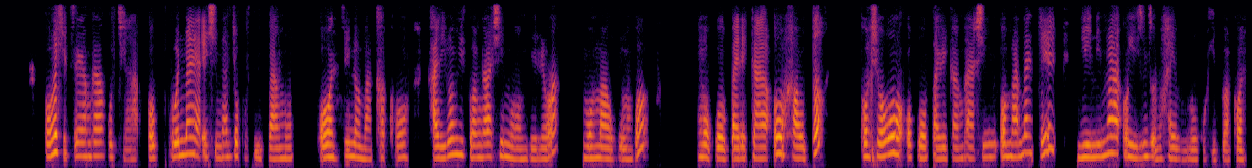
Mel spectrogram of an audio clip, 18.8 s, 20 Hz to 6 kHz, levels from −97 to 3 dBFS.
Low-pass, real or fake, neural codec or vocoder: 5.4 kHz; fake; codec, 16 kHz in and 24 kHz out, 0.6 kbps, FireRedTTS-2 codec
